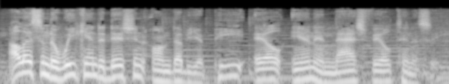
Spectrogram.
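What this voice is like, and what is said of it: Put-on Southern twang. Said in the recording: “with a twang”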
